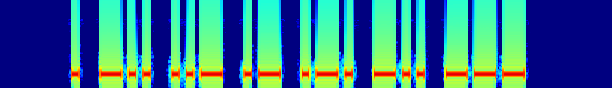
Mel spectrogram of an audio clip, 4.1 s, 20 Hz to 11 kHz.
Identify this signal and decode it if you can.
Morse code, heard as a keyed tone, about 25 wpm, 550 Hz. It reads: EDUARDO
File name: Ultimate Word List / 25WPM Ultimate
